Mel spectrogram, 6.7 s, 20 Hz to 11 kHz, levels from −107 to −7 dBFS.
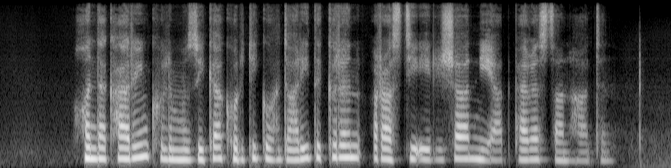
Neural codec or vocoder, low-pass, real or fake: codec, 16 kHz in and 24 kHz out, 0.9 kbps, LongCat-Audio-Codec, fine tuned four codebook decoder; 9.9 kHz; fake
